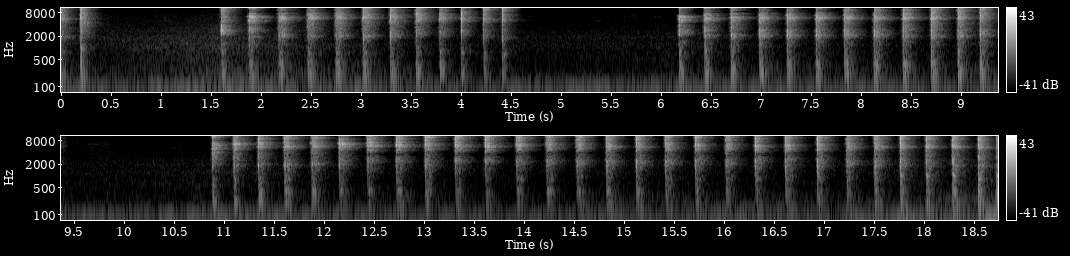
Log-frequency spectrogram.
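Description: A hammer taps rapidly and steadily on a chisel cutting into wood, in bursts with short pauses.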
